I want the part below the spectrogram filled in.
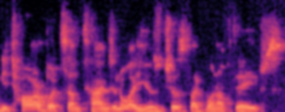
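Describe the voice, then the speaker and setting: A man talks at a very fast pace amid noticeable background noise. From Brazil, São Paulo. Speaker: jazz guitarist. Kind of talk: casual interview chat. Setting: remote call with delay. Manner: halting, many fillers and repetitions.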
